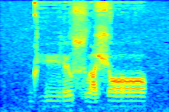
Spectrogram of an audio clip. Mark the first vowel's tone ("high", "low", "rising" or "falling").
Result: low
